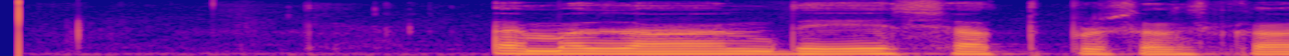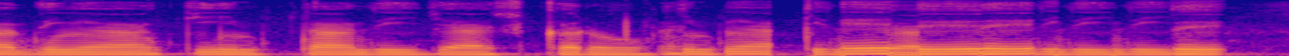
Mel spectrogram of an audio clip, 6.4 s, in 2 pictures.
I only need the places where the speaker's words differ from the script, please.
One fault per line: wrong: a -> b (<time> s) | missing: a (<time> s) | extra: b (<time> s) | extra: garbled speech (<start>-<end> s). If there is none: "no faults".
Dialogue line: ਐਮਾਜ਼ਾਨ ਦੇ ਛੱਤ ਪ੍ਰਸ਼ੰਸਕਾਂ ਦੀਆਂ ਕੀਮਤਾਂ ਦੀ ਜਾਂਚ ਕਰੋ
extra: garbled speech (4.9-6.3 s)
